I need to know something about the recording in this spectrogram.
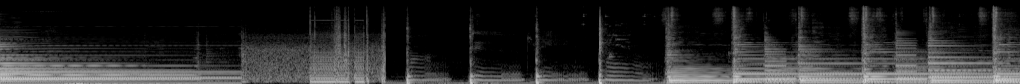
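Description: Acoustic guitars: a chord rings out and fades over the first couple of seconds, a few soft single notes are picked in a quiet stretch, then steady rhythmic strumming starts about two-thirds of the way through.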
